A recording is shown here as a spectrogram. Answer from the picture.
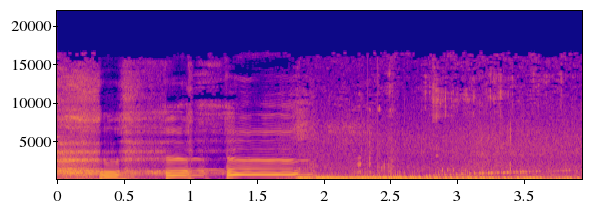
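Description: A voice imitates a hungry stomach rumbling: three short, downward-sliding groaning tones, followed by a steady rough, low gurgling rumble that carries on to the end.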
